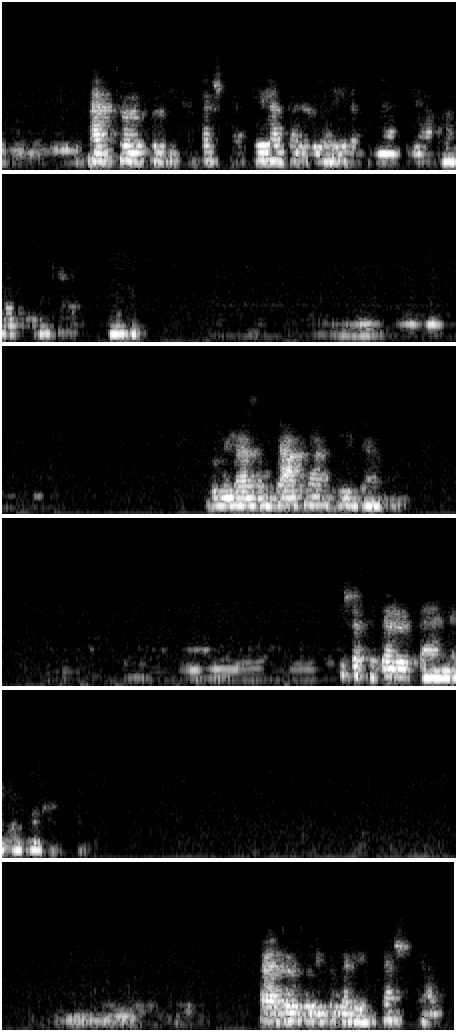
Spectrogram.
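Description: A young woman speaks calmly and slowly through an online call, with pauses.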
